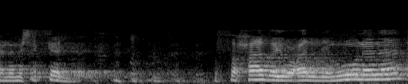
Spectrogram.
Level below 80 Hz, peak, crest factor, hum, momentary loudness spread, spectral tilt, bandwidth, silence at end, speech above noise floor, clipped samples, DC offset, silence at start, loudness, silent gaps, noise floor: -58 dBFS; -8 dBFS; 16 dB; none; 21 LU; -11.5 dB/octave; 5.4 kHz; 0 s; 23 dB; under 0.1%; under 0.1%; 0 s; -22 LUFS; none; -45 dBFS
